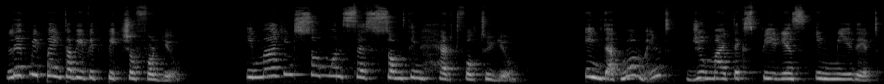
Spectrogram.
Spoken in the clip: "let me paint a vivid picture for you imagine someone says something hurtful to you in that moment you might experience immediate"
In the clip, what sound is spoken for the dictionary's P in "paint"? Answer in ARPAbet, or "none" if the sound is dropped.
P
